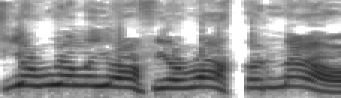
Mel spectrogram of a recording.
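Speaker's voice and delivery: very high mock outrage; incredulous owner. New owner rejecting the buy-back offer, mock incredulous. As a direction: send the voice way up in mock disbelief. Acted quarrel over buying back.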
